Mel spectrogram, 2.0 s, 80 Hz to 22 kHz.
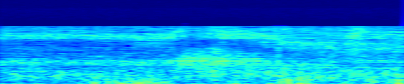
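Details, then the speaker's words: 2014 Grand Aire 2-ton 13 SEER straight-cool central AC condenser, heard from behind the unit on a day in the 80s °F: quiet even fan rush with a soft hum and no rattles; runs smoothly. "and I'm back here now, and I can just barely hear it. It's nice and quiet."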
